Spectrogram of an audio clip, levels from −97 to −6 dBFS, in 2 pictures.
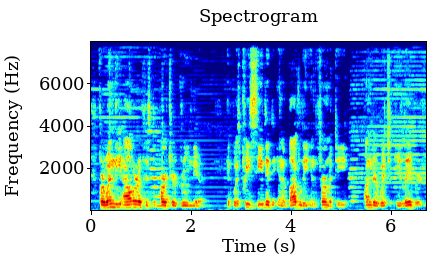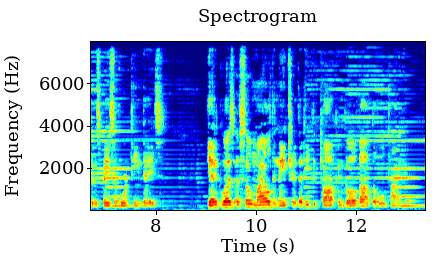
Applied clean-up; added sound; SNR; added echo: classical method WPE with log-MMSE.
